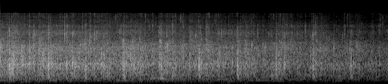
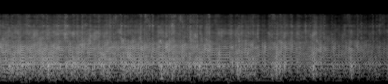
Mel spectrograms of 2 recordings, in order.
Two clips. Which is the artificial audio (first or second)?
second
